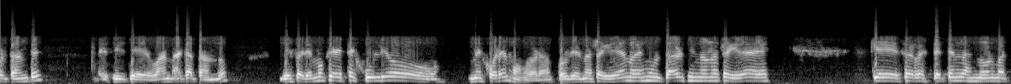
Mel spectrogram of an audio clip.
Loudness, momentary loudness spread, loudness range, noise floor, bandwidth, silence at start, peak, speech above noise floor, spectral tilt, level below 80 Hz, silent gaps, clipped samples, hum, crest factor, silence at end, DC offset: -12 LUFS; 9 LU; 1 LU; -37 dBFS; 7.8 kHz; 0 s; 0 dBFS; 25 dB; -8 dB/octave; -54 dBFS; none; under 0.1%; none; 12 dB; 0.05 s; under 0.1%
